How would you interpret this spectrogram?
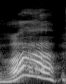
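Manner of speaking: high, short mock scream; sudden high-pitched "ah" of alarm; imitated startled scream. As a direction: act out waking with a fright. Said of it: "and I'd be like".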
